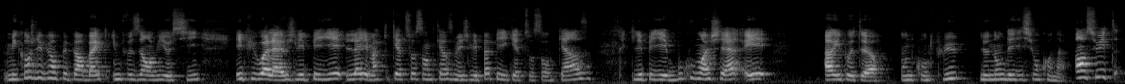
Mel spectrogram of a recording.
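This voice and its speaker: A woman's voice: sits high, fairly bright tone. A young woman from France chatting enthusiastically in a casual book haul vlog. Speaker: book YouTuber.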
